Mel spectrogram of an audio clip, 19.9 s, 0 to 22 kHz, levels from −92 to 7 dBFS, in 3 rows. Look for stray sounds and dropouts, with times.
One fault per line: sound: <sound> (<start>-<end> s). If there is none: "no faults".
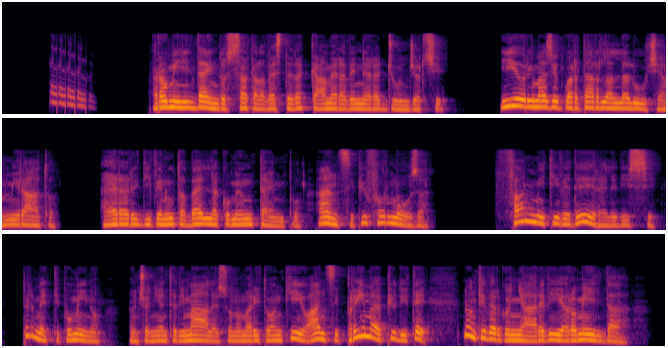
sound: chirp (0.5-1.0 s)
